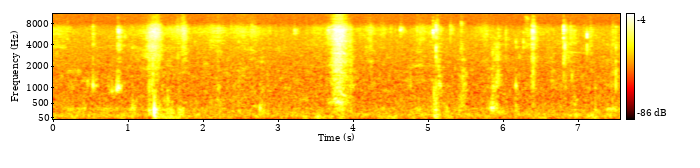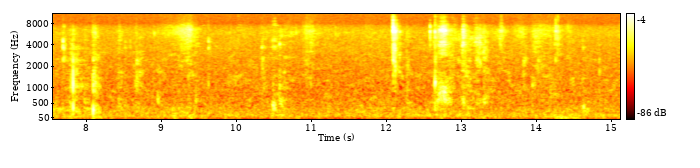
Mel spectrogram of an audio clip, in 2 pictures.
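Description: Close-up ASMR eating of sweet meringue cookies, with scattered soft crunchy bites and quiet chewing at irregular intervals over a faint background, with no talking.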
